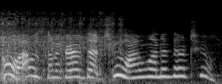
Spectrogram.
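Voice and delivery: high, loud mock whiny shopper; imitating a shopper. Shopper to the speaker, a high and loud mock whine. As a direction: play the other shopper, whining that she wanted it too. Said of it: "they'd probably be like".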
